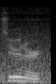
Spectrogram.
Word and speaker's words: Tuna: Wicked Tuner. Tuner. That's how they say it up there.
